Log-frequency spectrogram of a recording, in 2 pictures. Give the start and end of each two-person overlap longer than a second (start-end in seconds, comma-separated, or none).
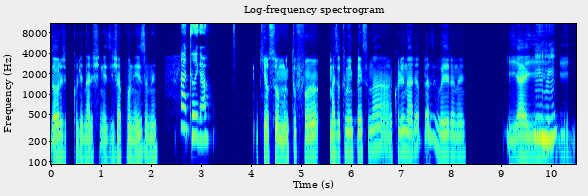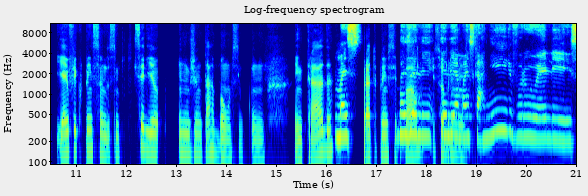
17.4-18.9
